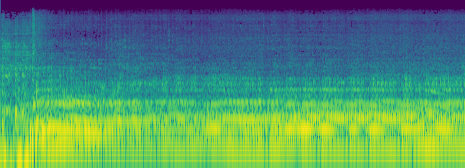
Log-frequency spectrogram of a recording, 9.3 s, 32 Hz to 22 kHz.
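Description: A Nissan S14's engine cranks over and catches, then runs with a steady, loud droning idle and slight revving close by, with no talk.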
